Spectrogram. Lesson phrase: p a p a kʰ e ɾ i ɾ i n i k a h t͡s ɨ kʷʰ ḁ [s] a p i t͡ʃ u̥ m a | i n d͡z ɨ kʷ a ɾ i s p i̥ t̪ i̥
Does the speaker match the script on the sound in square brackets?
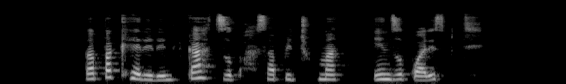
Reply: yes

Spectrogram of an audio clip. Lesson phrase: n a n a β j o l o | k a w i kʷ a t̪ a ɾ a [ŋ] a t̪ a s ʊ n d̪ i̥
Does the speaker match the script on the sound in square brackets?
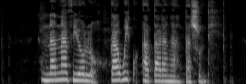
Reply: yes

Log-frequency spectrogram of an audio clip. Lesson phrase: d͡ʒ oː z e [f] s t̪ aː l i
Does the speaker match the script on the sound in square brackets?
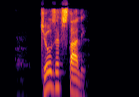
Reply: yes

